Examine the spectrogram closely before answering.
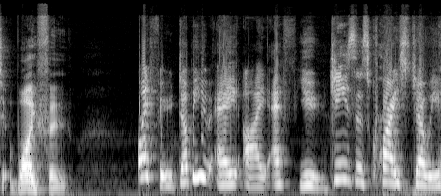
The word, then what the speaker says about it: waifu: The waifus are precious, man.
